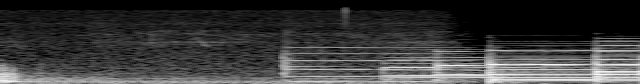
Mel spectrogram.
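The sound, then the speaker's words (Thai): A meditation bell rings out during a guided breathing meditation as the cue to slowly open the eyes while breathing in. After a quiet, hushed opening, it is struck about five times in quick succession so the bright, sustained tones overlap and shimmer together. No one speaks. “เมื่อผ่อนคลายด้วยบีสองแล้ว เมื่อได้ยินเสียงะระฆัง ให้ค่อยๆลืมตาตอนหายใจเข้า”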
